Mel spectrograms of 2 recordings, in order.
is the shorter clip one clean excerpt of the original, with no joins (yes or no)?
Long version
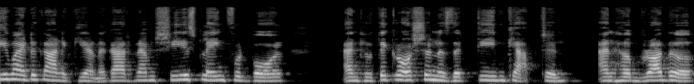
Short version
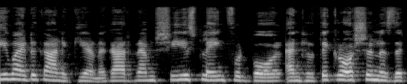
no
